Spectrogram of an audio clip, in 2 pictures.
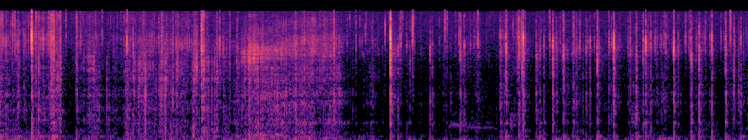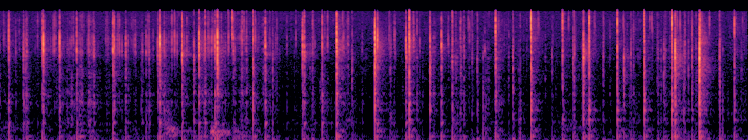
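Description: Long acrylic nails tap and scratch across a flat black-and-white woven plastic placemat, with a soap box sitting untouched nearby. Quick, irregular, sharp clicks pepper a steady scratchy crinkle over a low background hum.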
